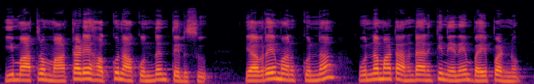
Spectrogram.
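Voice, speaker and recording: A woman voicing a haughty, scornful young woman with a sharp tongue in an audio story. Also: on the high side, a little fast, lightly acted. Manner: taunting, defiant.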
